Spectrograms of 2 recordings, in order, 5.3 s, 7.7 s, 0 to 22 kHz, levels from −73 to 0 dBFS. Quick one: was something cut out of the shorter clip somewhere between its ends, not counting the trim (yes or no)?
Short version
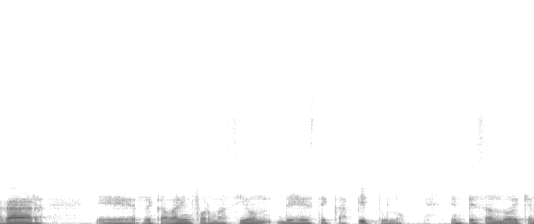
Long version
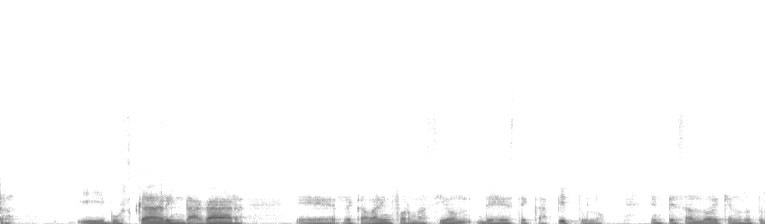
no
